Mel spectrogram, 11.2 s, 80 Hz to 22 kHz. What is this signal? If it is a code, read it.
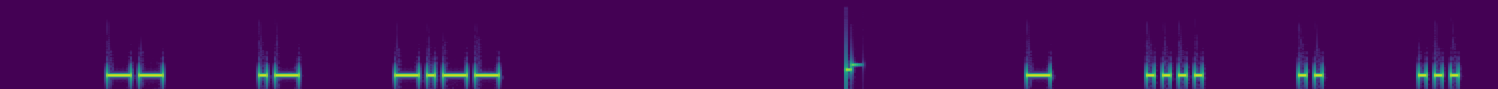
Morse code, heard as a keyed tone, about 20 wpm, spaced as for 9 wpm, 700 Hz. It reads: MAY THIS
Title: 4x Character Spacing - Top 100 Words - 20wpm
